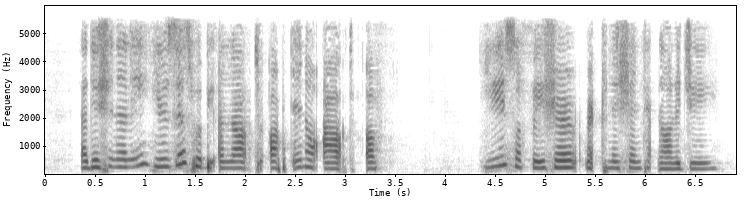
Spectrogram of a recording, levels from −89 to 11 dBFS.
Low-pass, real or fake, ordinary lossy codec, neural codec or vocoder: 5.4 kHz; fake; AAC, 32 kbps; codec, 44.1 kHz, 2.6 kbps, SNAC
